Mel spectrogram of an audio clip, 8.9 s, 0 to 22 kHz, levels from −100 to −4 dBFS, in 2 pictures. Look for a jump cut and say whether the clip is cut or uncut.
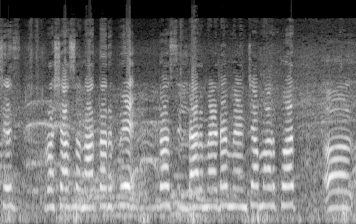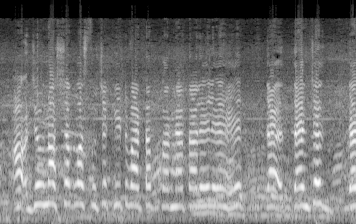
uncut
